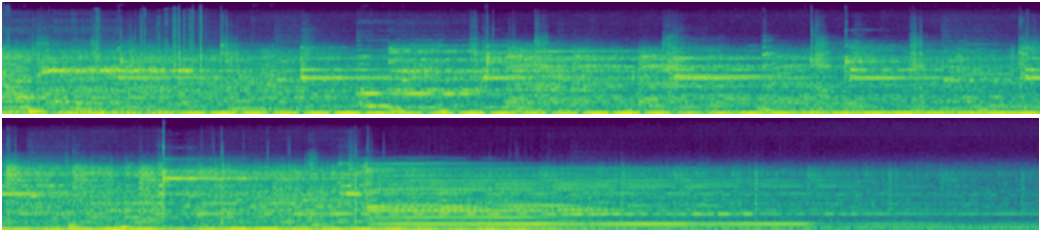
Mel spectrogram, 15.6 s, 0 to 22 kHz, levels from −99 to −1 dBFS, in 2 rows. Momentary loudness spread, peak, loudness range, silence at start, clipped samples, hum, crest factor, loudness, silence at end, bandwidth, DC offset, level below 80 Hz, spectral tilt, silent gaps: 13 LU; 0 dBFS; 6 LU; 0 s; under 0.1%; none; 14 dB; -14 LUFS; 0 s; 7.8 kHz; under 0.1%; -16 dBFS; -6.5 dB/octave; none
